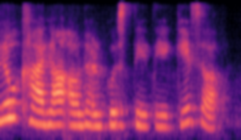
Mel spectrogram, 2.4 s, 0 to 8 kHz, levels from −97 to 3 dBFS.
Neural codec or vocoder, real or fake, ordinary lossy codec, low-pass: codec, 16 kHz in and 24 kHz out, 0.8 kbps, FocalCodec, streaming, 65536 codes; fake; none; 7.2 kHz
